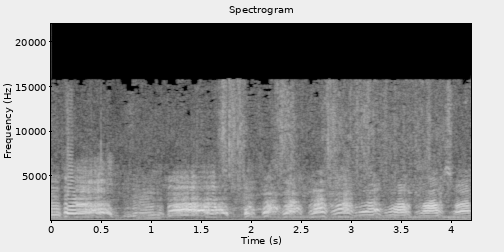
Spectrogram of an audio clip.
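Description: Women wailing and sobbing in grief over the dead, a stream of short rising-and-falling cries that come faster and shorter toward the end. A low music drone comes in under them about three seconds in.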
